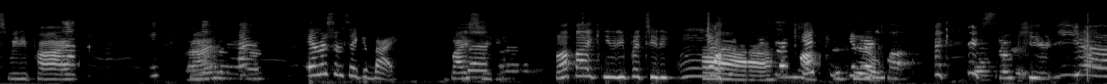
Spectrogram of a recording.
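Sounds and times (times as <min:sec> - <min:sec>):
high voices calling out: 0:01.9 - 0:02.6, 0:06.8 - 0:09.1.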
